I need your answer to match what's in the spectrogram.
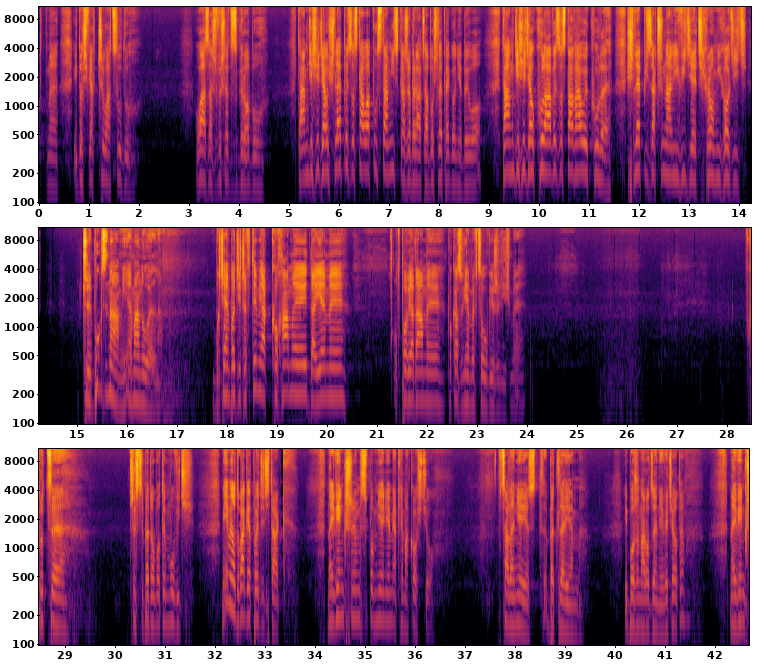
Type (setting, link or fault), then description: setting, large echoing room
